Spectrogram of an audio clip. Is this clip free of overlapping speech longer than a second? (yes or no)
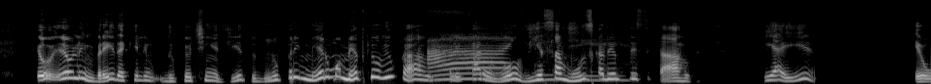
no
